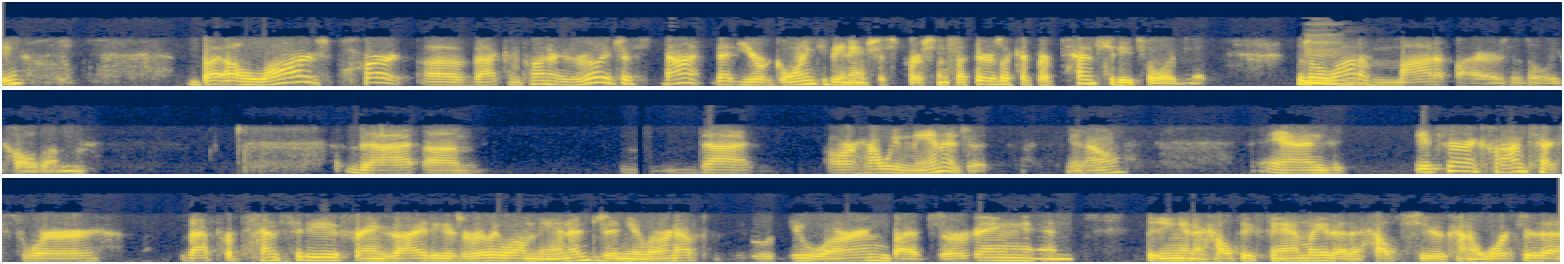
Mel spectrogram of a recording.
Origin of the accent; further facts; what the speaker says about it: India; now in United States; I'm Indian, and I'm an immigrant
